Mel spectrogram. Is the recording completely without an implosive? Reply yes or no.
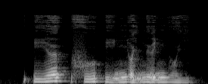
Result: yes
